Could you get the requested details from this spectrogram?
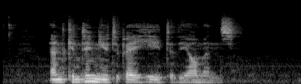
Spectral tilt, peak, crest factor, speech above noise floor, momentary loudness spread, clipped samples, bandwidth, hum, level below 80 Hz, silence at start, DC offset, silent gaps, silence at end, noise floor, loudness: -6.5 dB/octave; -2 dBFS; 18 dB; 35 dB; 10 LU; under 0.1%; 9.6 kHz; none; -50 dBFS; 0.5 s; under 0.1%; none; 0.7 s; -53 dBFS; -19 LUFS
